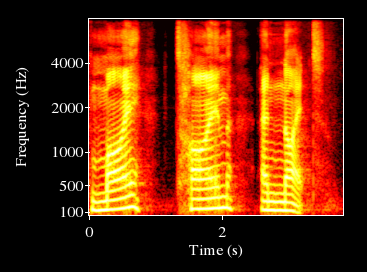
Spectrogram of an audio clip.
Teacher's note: if you've got the a sound and the i sound and you put those together, you get something that sounds like I, as in my, time, and night.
